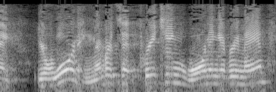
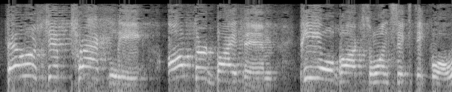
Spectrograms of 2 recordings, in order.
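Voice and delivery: naming names; 7 semitones higher than usual. Real, not acted. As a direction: call it out for everyone to hear. Calls out the publisher's name, address.

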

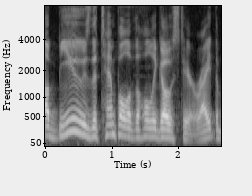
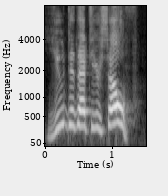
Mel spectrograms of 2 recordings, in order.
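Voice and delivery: sharp rebuke; 10 semitones higher, 4 dB louder than usual. Real, not acted.

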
